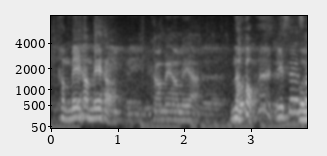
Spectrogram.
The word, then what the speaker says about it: Kamehameha: on man huh what why since always tonika kamehameha I just I literally reserved the same exact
